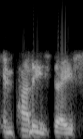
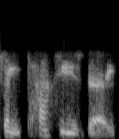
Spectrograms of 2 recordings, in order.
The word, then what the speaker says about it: St. Paddy's Day: is people calling St. Paddy's Day St. Patty's Day. – Yeah. – It's not the right way to say it.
